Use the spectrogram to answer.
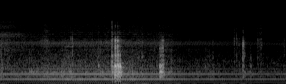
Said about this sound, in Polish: No oczywiście warczy, bo, no bo szum mechanizmu, wiadomo.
